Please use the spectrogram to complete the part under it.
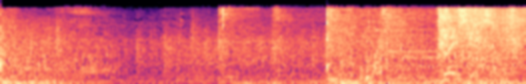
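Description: A Confringo spell explosion in Hogwarts Legacy: several loud crashing bursts against a continuous noisy rumble of combat, the biggest blasts coming in the second half of the clip.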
